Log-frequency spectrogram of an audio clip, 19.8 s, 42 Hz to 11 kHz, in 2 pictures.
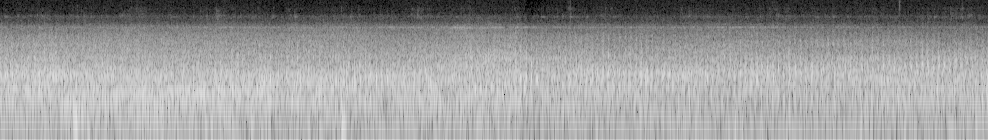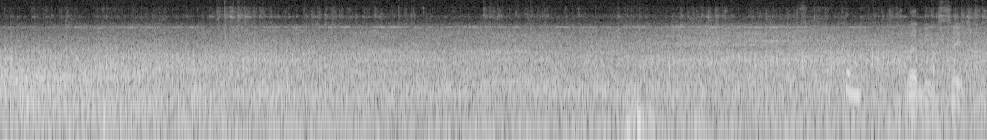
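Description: A Portuguese Merlin Mk 514 helicopter departs at the RAF Fairford air show, its loud, steady rotor and turbine roar filling the whole stretch while a person talks over it.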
